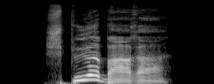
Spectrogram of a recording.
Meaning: 1. comparative degree of spürbar 2. inflection of spürbar: strong/mixed nominative masculine singular 3. inflection of spürbar: strong genitive/dative feminine singular
- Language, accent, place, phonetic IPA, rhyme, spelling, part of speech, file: German, Germany, Berlin, [ˈʃpyːɐ̯baːʁɐ], -yːɐ̯baːʁɐ, spürbarer, adjective, De-spürbarer.ogg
